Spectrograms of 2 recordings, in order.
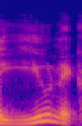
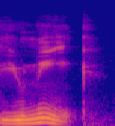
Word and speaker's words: UNIQ: Now, I thought it would have been pronounced unique. Mm-hmm. Like someone saying, oh, it's ugly. Yeah, it's one of a but kind. But it's also unique. But I was corrected by a table full of vegans, so I believe them. Because fruit is kind of their thing. Their domain. They've studied it. They're the scholars. Yes. So they said eunuch, which is also funny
